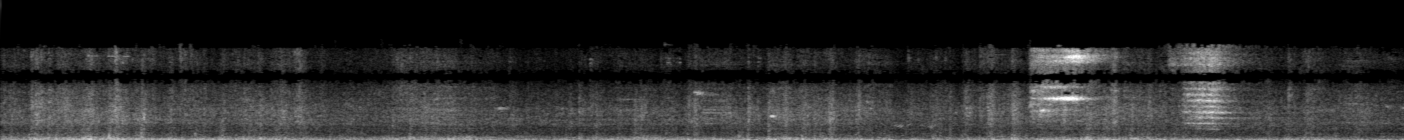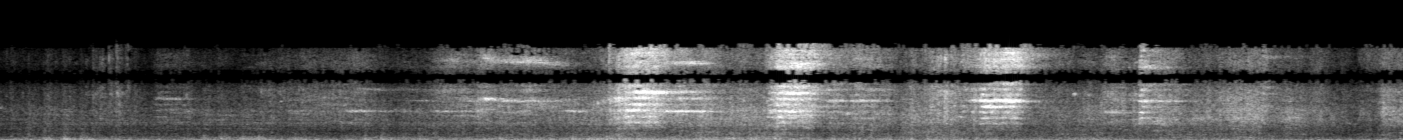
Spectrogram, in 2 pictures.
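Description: Freight train of covered hopper cars and tank cars rolling past: a steady low rumble of wheels on rail, with short high-pitched wheel squeals about ten seconds in and several more between twenty and twenty-five seconds in.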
